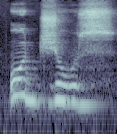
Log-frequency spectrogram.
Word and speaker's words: ucuz: Sok, so now the C is pronounced like J, ucuz.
